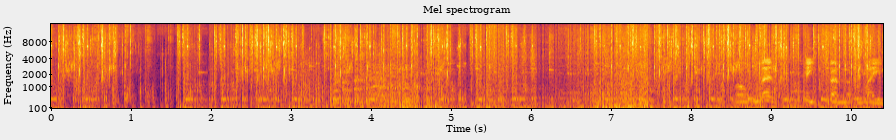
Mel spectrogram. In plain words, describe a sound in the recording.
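Rapid game weapon shots fire and crackle.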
